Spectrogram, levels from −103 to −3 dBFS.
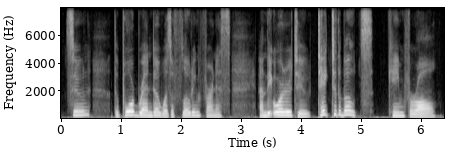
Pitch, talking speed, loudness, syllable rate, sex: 225 Hz, 180 wpm, -18 LUFS, 4.8 syllables/s, female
